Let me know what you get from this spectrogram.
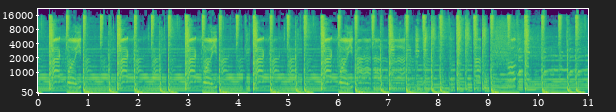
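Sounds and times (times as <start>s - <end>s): hip hop music: 0.0s - 11.0s
person rapping: 0.1s - 9.8s
deep kick drums: 0.9s - 2.8s, 3.6s - 4.0s, 4.7s - 5.6s, 6.3s - 8.2s.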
